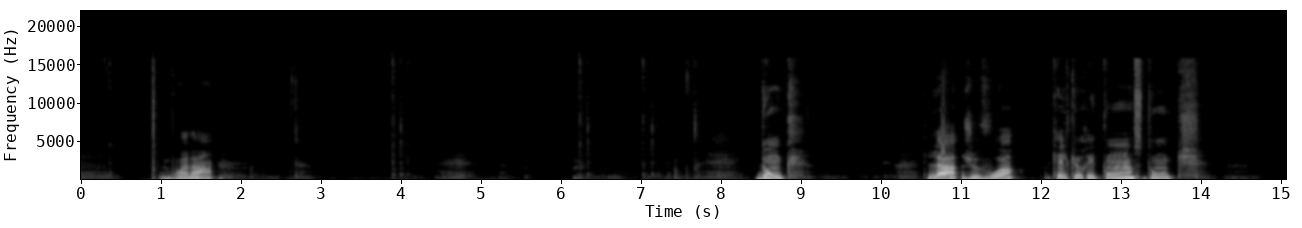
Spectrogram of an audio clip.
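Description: A young woman speaks calmly in short phrases into a close microphone, with long pauses.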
